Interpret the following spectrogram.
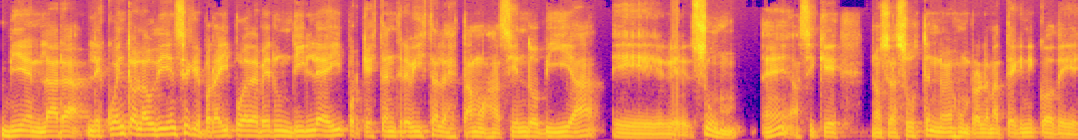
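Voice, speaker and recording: An ordinary speaking voice at a moderate pace, with very even loudness, hardly any pauses and ordinary pitch variation. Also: man, fairly low pitch for a man. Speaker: radio host and architect. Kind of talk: radio interview.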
